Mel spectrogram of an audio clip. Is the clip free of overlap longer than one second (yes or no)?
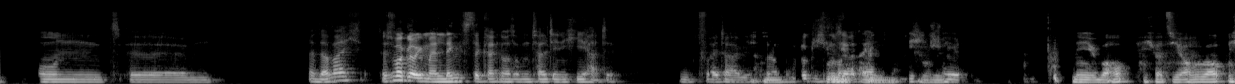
no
